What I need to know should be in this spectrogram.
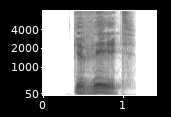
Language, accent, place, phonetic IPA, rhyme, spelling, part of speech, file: German, Germany, Berlin, [ɡəˈvɪlt], -ɪlt, gewillt, adjective, De-gewillt.ogg
- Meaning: willing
